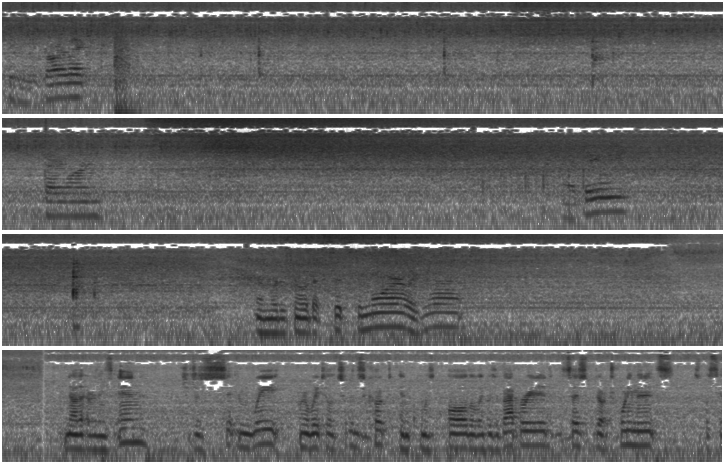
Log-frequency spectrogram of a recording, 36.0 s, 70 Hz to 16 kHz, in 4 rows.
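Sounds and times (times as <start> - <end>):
chicken frying in hot oil: 0.0 - 27.6.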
